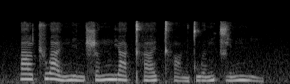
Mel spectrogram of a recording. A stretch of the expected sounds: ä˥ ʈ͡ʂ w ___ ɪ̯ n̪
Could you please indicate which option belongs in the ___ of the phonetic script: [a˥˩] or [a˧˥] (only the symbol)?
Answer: a˥˩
